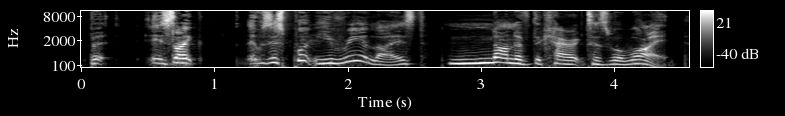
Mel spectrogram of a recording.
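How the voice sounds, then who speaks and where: Man, British accent, slightly husky voice, dry recording, casual podcast storyteller, acts out quoted reactions. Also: sits high, expressive, normal speed, no room sound. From England. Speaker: podcast co-host. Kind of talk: casual chat, telling anecdotes.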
